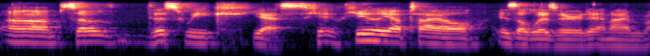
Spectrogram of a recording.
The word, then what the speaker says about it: Helioptile: randomly selected Pokemon is Helioptile I think is how you say it um delayed um I think it's like reptile yeah like the sun um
